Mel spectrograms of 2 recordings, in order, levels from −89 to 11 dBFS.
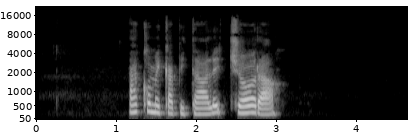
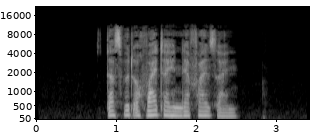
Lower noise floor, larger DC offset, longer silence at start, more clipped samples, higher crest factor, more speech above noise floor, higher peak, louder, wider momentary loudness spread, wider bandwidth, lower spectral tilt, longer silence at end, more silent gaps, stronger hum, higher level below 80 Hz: first, -87 dBFS vs -72 dBFS; neither; first, 1.15 s vs 0.9 s; neither; second, 16 dB vs 24 dB; first, 71 dB vs 50 dB; about the same, -2 dBFS vs -2 dBFS; first, -17 LUFS vs -21 LUFS; second, 8 LU vs 14 LU; first, 14.5 kHz vs 11.5 kHz; first, -5 dB/octave vs -3.5 dB/octave; first, 1.65 s vs 0.9 s; neither; neither; second, -72 dBFS vs -60 dBFS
